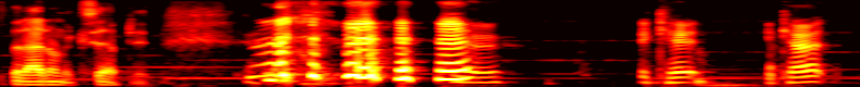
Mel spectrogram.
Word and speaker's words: Hecate: A cat. How do you pronounce your name? A cat? Kate? Kate? Hecate. Hecate. Hecate. Oh, There you go.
